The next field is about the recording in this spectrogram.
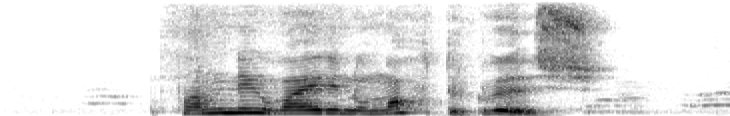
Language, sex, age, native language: Icelandic, male, 8, Icelandic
